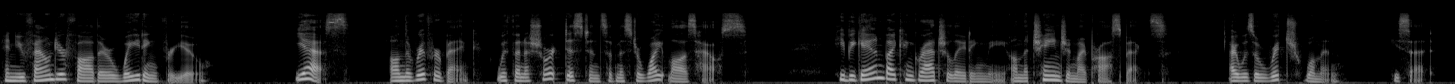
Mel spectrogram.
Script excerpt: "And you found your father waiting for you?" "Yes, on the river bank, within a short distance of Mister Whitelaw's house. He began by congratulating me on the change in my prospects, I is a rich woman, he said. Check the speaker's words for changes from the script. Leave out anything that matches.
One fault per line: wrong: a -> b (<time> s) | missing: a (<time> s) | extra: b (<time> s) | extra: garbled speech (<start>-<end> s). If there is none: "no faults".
wrong: is -> was (12.4 s)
